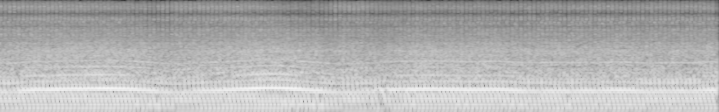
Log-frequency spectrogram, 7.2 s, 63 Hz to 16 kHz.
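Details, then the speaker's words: Husqvarna HU700H mower with Honda GCV160, sat 3+ years, carb cleaned, auto choke closed: runs on choke with speed rising and sagging every second, hunting as if fuel-starved; suspected fuel not flowing fast enough to keep the bowl filled (fuel line only dribbled). "I wonder if it's not going through the carb fast enough for it to constantly have the bowl filled."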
